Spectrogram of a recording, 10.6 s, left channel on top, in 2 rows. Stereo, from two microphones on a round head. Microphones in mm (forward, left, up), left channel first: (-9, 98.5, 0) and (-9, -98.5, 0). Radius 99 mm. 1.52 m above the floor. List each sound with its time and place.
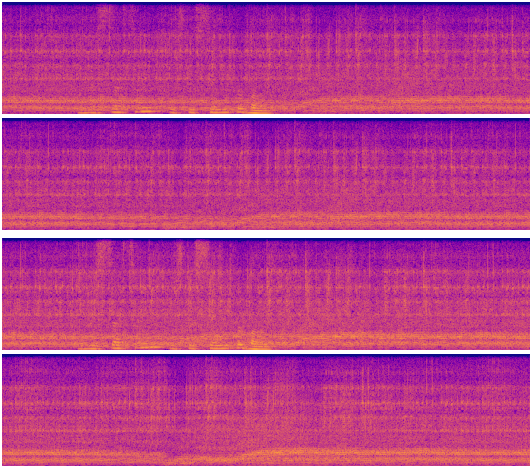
0.8 s a woman speaking: 45° right (ahead or behind), 2.5 m; by 2.8 s 5° right (ahead or behind), 0.6 m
